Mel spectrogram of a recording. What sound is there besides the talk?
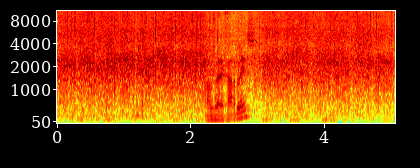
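applause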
